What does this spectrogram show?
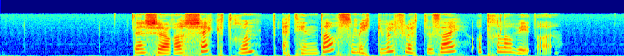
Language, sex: Norwegian, female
